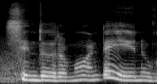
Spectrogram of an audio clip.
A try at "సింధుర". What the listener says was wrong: మళ్ళీ దీర్ఘం లేదండి దీనికి, సింధూరము అంతే. సింధూరము వేరు, సింధురము వేరు.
